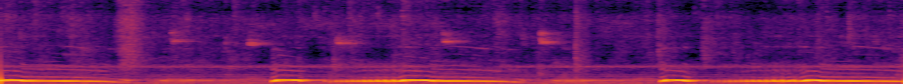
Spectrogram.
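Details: A white Barbary dove, its call used for luring, gives low, rolling coos, each a drawn-out phrase sinking in pitch, repeated about every three seconds, with faint high chirps in the background.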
